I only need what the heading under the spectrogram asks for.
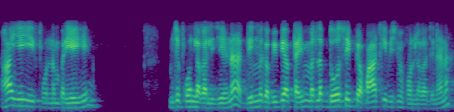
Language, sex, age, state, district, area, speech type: Hindi, male, 18-30, Madhya Pradesh, Ujjain, rural, conversation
